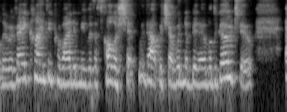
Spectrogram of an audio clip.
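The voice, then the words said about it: British accent. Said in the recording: “she's got the penultimate Great British accent”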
